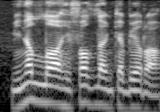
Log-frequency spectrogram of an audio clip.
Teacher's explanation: Maka dituliskan di sini peringatan, jelaskan kalimah fadla, huruf dad dibaca dengan tafkhim, tebal, tanpa qalqalah. tidak ada qalqalah pada dad.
